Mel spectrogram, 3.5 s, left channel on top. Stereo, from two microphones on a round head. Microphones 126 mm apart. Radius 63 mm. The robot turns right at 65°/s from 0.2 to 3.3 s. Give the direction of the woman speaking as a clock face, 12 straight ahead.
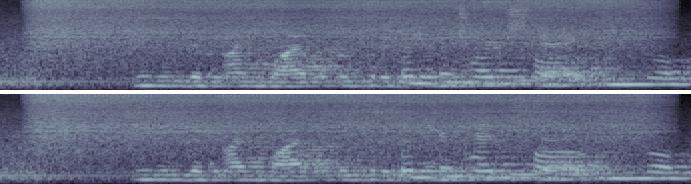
3 o'clock.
